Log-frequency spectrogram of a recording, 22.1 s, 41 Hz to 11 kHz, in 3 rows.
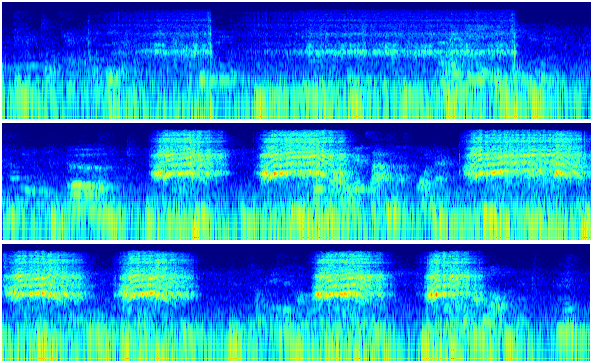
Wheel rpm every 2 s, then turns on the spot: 0, 10, 20, 0, 30, 50, 60, 60, 20, 40, 10.
2-6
